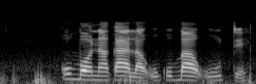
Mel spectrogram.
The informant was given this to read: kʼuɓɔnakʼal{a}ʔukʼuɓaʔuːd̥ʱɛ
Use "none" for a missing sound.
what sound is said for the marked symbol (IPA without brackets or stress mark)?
a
